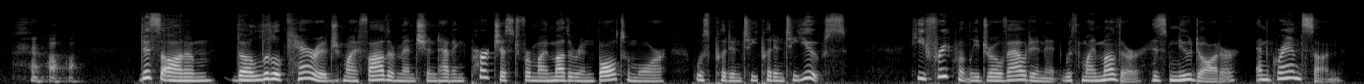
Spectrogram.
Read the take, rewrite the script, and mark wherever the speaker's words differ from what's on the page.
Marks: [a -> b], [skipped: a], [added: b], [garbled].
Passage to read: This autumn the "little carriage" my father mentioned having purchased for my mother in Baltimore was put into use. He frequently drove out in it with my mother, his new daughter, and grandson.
This autumn the "little carriage" my father mentioned having purchased for my mother in Baltimore was put into [added: put into] use. He frequently drove out in it with my mother, his new daughter, and grandson.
